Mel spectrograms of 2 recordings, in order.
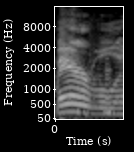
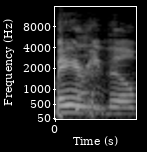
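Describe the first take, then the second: First: The name is said in a local accent. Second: The name is said in a standard way. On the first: "I'm a Bearville girl, and you can tell by the way I say it" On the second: "instead of a Berryville"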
